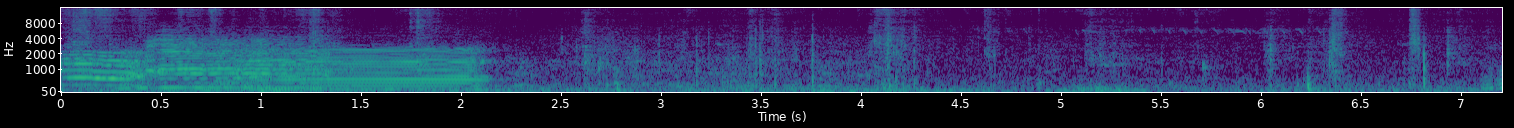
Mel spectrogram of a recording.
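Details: Santa Inês sheep, described as an elite animal of the breed, giving one loud, drawn-out, quavering bleat lasting about two seconds, followed by quiet handling sounds and a man speaking Portuguese.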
